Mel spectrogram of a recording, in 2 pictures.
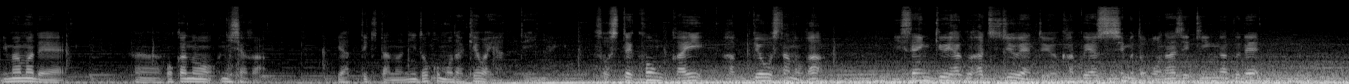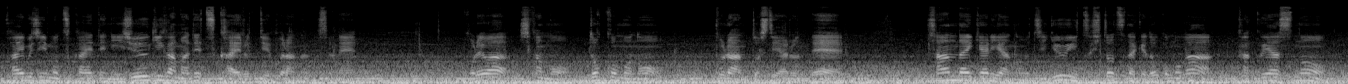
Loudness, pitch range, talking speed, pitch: -19 LUFS, 85-105 Hz, 260 characters per minute, 90 Hz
